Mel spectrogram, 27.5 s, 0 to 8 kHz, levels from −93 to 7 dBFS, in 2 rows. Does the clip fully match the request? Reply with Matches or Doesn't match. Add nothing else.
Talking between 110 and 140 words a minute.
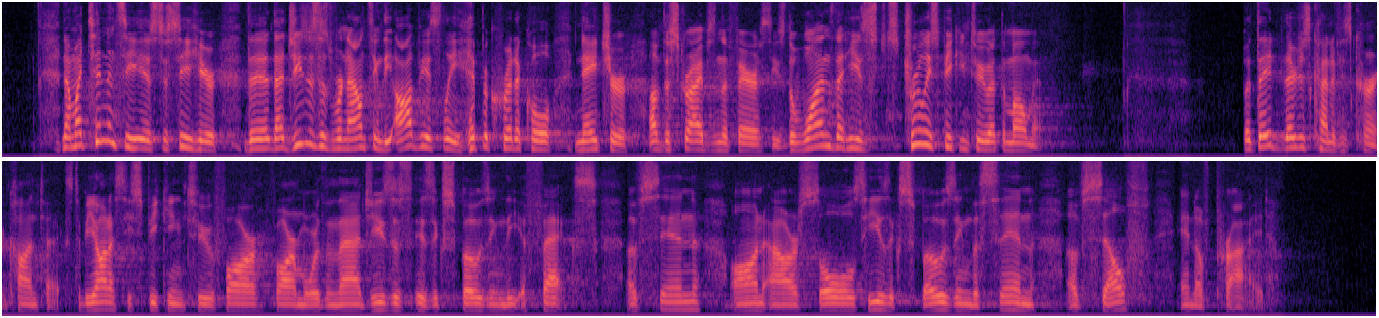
Doesn't match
